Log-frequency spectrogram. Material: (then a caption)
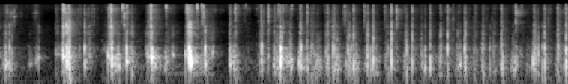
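Plastic. Fingers grip and twist the white plastic screw lid of a small, hollow red plastic tub, with some tapping. The result is a rapid series of short, dry plastic clicks, scrapes and crinkly rasps that stop almost instantly, with no low end.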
